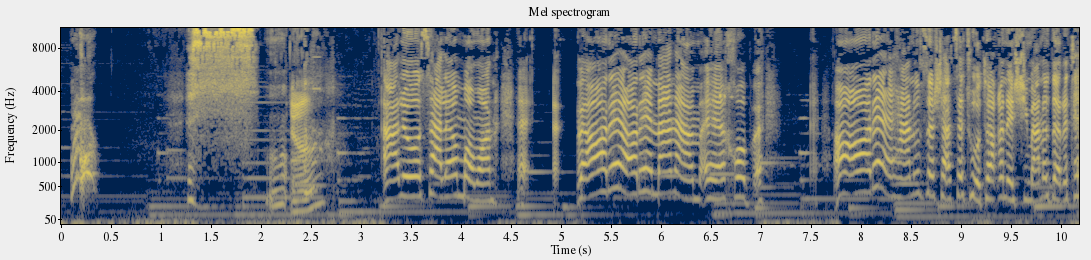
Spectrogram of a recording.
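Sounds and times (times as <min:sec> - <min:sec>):
old woman's dog barking: 0:00.0 - 0:00.4
airy hissing: 0:01.3 - 0:02.1
speech: 0:01.3 - 0:02.9, 0:03.6 - 0:07.2, 0:07.8 - 0:10.1.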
